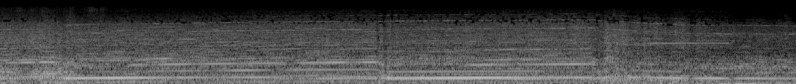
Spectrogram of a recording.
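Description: A racing car engine roars at high revs, rising in pitch through each gear and dropping sharply at each gear change.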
